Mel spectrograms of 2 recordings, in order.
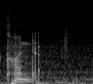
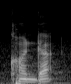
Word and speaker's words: conduct: example which is conduct there are two ways to pronounce conduct the first one is conduct the second one is conduct so for the first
